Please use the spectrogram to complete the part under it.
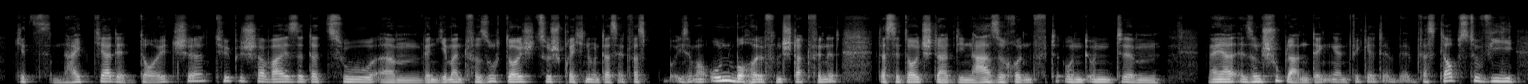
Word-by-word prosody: Jetzt -, -, -9 dB
neigt 115 Hz, +7 st, -5 dB
ja 135 Hz, -1 st, +4 dB
der 115 Hz, -5 st, -1 dB
Deutsche 120 Hz, +10 st, -3 dB
typischerweise 130 Hz, -6 st, 0 dB
dazu, 120 Hz, -2 st, -1 dB
ähm, 100 Hz, -2 st, -3 dB
wenn 105 Hz, +1 st, 0 dB
jemand 110 Hz, 0 st, 0 dB
versucht, 130 Hz, +3 st, -3 dB
Deutsch 125 Hz, +1 st, +4 dB
zu 125 Hz, -, -1 dB
sprechen 120 Hz, 0 st, -2 dB
und 110 Hz, 0 st, -3 dB
das 110 Hz, -, 0 dB
etwas, 110 Hz, 0 st, -5 dB, 0.3 s
ich 125 Hz, -, -5 dB
sage 125 Hz, +1 st, -4 dB
mal, -, -, +1 dB
unbeholfen 160 Hz, -8 st, +6 dB
stattfindet, 115 Hz, +2 st, -1 dB, 0.4 s
dass -, -, +1 dB
der -, -, 0 dB
Deutsch 110 Hz, +1 st, +3 dB
da 105 Hz, -2 st, +2 dB
die 105 Hz, +1 st, -4 dB
Nase 105 Hz, +1 st, +2 dB
rümpft 110 Hz, 0 st, -3 dB
und 110 Hz, -3 st, 0 dB
und, 110 Hz, -1 st, 0 dB
ähm, 100 Hz, -5 st, -2 dB, 0.4 s
na 115 Hz, -, -1 dB
ja, 120 Hz, +1 st, +5 dB
so 120 Hz, +2 st, +2 dB
'n 125 Hz, -, +5 dB
Schubladendenken 105 Hz, -, 0 dB
entwickelt. 110 Hz, -, -6 dB
Äh, -, -, -11 dB
w -, -, -11 dB
w -, -, -10 dB
was 125 Hz, 0 st, -4 dB
glaubst 170 Hz, +4 st, 0 dB
du, 150 Hz, -6 st, +1 dB
wie, 145 Hz, -3 st, +3 dB
115 Hz, 175 wpm, -23 LUFS, 105-125 Hz, 0.4 s, unbeholfen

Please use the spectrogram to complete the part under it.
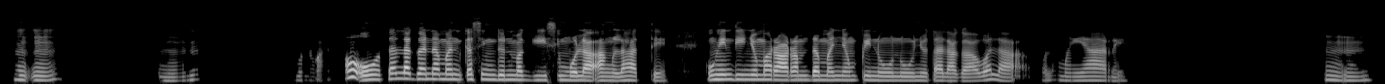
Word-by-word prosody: Mm. 200 Hz, 0 st, -6 dB, 1.0 s
Hmm, 175 Hz, +3 st, -14 dB, 1.0 s
oo 195 Hz, -, -16 dB
naman. 180 Hz, +3 st, -16 dB, 0.2 s
Oo 315 Hz, -10 st, +5 dB, 0.2 s
talaga 255 Hz, 0 st, +4 dB
naman 240 Hz, -2 st, +1 dB
kasing 230 Hz, 0 st, -1 dB
'don 220 Hz, 0 st, 0 dB
magsisimula 200 Hz, -2 st, +1 dB
ang 185 Hz, -1 st, 0 dB
lahat, 190 Hz, +1 st, 0 dB, 0.2 s
eh. 175 Hz, -, -10 dB, 0.4 s
Kung 225 Hz, +2 st, +1 dB
hindi 230 Hz, 0 st, +1 dB
niyo 225 Hz, 0 st, +1 dB
mararamdaman 205 Hz, -2 st, +3 dB
niyang 200 Hz, 0 st, -3 dB
pinuno 185 Hz, -2 st, -3 dB
niyo 180 Hz, 0 st, -6 dB
talaga 170 Hz, -2 st, -2 dB
wala, 185 Hz, -3 st, -4 dB, 0.2 s
walang 205 Hz, -, -18 dB
mangyayari. 185 Hz, -1 st, -6 dB, 2.0 s
Mm. 195 Hz, -1 st, -9 dB
200 Hz, 110 wpm, -22 LUFS, 185-220 Hz, 2.0 s, Oo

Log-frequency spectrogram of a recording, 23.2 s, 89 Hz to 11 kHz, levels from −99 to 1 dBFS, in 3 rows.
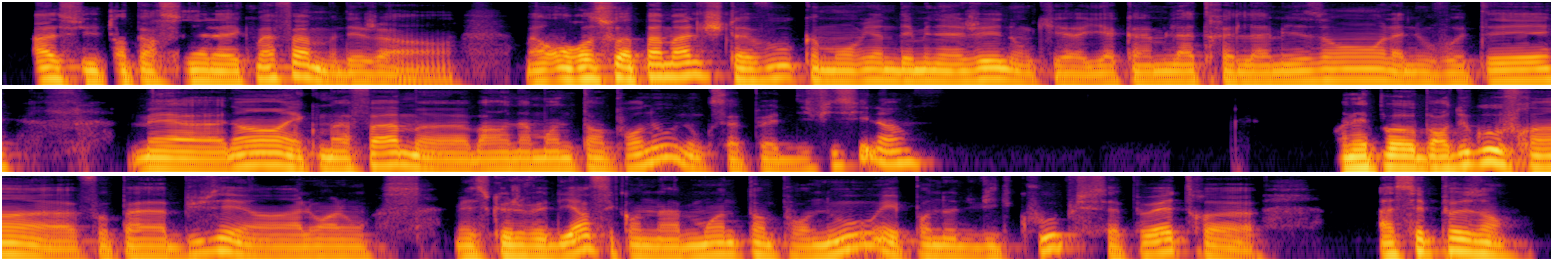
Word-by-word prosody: Ah, 125 Hz, +2 st, +3 dB
c'est 120 Hz, 0 st, -4 dB
du 105 Hz, -2 st, +1 dB
temps 100 Hz, +3 st, -3 dB
personnel 105 Hz, +1 st, 0 dB
avec 100 Hz, -1 st, +1 dB
ma 130 Hz, 0 st, +2 dB
femme, 125 Hz, -, +2 dB
déjà, 90 Hz, -1 st, -3 dB
hein. -, -, -8 dB, 0.3 s
Mais 100 Hz, -, -1 dB
on 120 Hz, +3 st, +4 dB
reçoit 130 Hz, 0 st, +4 dB
pas 150 Hz, -, +5 dB
mal, 155 Hz, +2 st, +4 dB
je 160 Hz, +1 st, -5 dB
t'avoue, 120 Hz, +4 st, 0 dB
comme 120 Hz, -5 st, -1 dB
on 105 Hz, -, +1 dB
vient 110 Hz, +1 st, 0 dB
de -, -, +2 dB
déménager, 105 Hz, +2 st, +3 dB
donc 95 Hz, -6 st, -2 dB
il -, -, -6 dB
y -, -, -2 dB
a 90 Hz, -, -4 dB
il 85 Hz, -, -4 dB
y 90 Hz, -, -2 dB
a -, -, -4 dB
quand 90 Hz, +1 st, -5 dB
même 95 Hz, +1 st, -1 dB
l'attrait 100 Hz, 0 st, -2 dB
de -, -, -2 dB
la 95 Hz, 0 st, -2 dB
maison, 115 Hz, +3 st, 0 dB
la 100 Hz, -3 st, -1 dB
nouveauté. 105 Hz, +5 st, -1 dB, 0.6 s
Mais, 105 Hz, 0 st, +2 dB
heu, 95 Hz, -1 st, +1 dB
non, 140 Hz, +3 st, +3 dB
avec 115 Hz, -6 st, +1 dB
ma 100 Hz, -2 st, +2 dB
femme, 130 Hz, +5 st, +2 dB
heu, 90 Hz, -3 st, -2 dB
ben, 95 Hz, +1 st, -2 dB
on -, -, -1 dB
a 95 Hz, -, -1 dB
moins 100 Hz, 0 st, 0 dB
de 100 Hz, -, 0 dB
temps 100 Hz, 0 st, -3 dB
pour 120 Hz, +8 st, -2 dB
nous, 200 Hz, +5 st, -1 dB
donc 100 Hz, -, -4 dB
ça 95 Hz, -, -6 dB
peut 90 Hz, +3 st, -8 dB
être 90 Hz, 0 st, -5 dB
difficile, 125 Hz, -, -5 dB
hein. 155 Hz, +1 st, 0 dB, 2.1 s
On 105 Hz, -, +5 dB
n'est 110 Hz, 0 st, +8 dB
pas 115 Hz, +3 st, +5 dB
au 110 Hz, -, +7 dB
bord 110 Hz, +1 st, +3 dB
du 130 Hz, -, +3 dB
gouffre, 155 Hz, -3 st, +4 dB
hein, 105 Hz, -7 st, +1 dB
heu, -, -, -8 dB
faut 85 Hz, +3 st, -7 dB
pas 95 Hz, +2 st, -3 dB
abuser, 120 Hz, +8 st, -1 dB
hein, 95 Hz, -2 st, -5 dB
allons, 90 Hz, +1 st, -4 dB
allons. 90 Hz, -1 st, -5 dB, 0.4 s
Mais 95 Hz, -, -1 dB
ce 90 Hz, -, -6 dB
que 105 Hz, -, +2 dB
je 100 Hz, -, +3 dB
veux 95 Hz, -1 st, +1 dB
dire, 120 Hz, -, +3 dB
c'est 170 Hz, -, -8 dB
qu'on 95 Hz, -2 st, -2 dB
a 90 Hz, 0 st, -2 dB
moins 105 Hz, +5 st, +1 dB
de 115 Hz, -, -2 dB
temps 110 Hz, -2 st, -1 dB
pour 95 Hz, -2 st, -7 dB
nous 135 Hz, -, +1 dB
et 115 Hz, -6 st, +1 dB
pour 105 Hz, -, -4 dB
notre 95 Hz, -1 st, -1 dB
vie 90 Hz, +1 st, -4 dB
de 90 Hz, -, -12 dB
couple, 175 Hz, -, -3 dB
ça 95 Hz, -, -7 dB
peut 115 Hz, +7 st, -2 dB
être, 135 Hz, -2 st, -2 dB
heu, 85 Hz, -6 st, -3 dB, 0.6 s
assez 115 Hz, +5 st, +1 dB
pesant. 125 Hz, -8 st, +2 dB
105 Hz, 255 wpm, -19 LUFS, 95-120 Hz, 2.1 s, n'est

